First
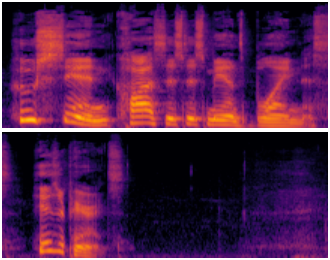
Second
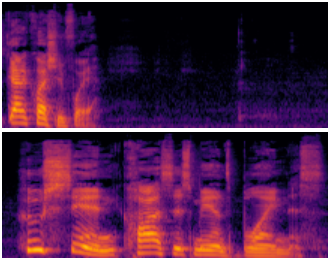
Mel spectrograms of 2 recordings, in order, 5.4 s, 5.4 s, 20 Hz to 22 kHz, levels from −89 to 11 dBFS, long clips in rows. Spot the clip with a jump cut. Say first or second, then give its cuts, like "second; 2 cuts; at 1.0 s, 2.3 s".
first; 3 cuts; at 1.5 s, 2.9 s, 3.2 s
